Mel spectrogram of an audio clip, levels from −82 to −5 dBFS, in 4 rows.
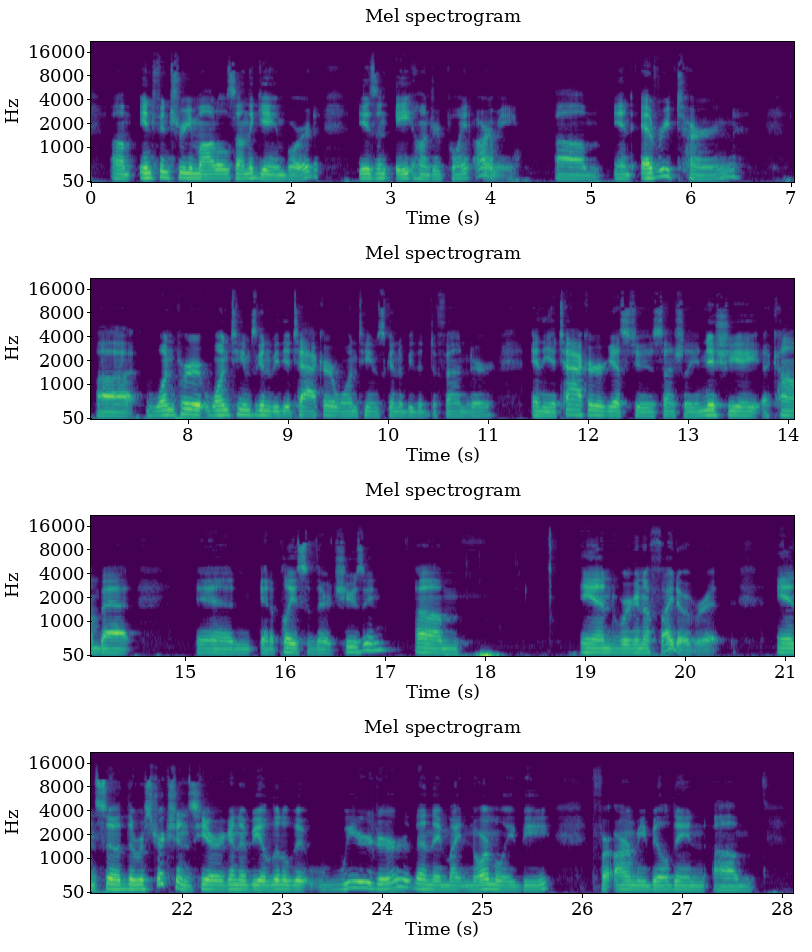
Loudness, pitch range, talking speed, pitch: -29 LUFS, 115-135 Hz, 165 wpm, 120 Hz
